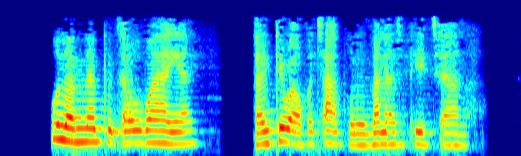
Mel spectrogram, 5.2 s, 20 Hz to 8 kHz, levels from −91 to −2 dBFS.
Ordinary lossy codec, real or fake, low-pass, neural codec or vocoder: MP3, 24 kbps; fake; 7.2 kHz; codec, 16 kHz, 0.5 kbps, X-Codec, HuBERT features, trained on general audio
